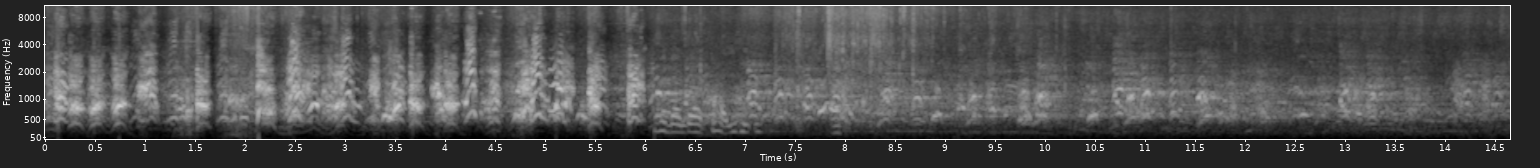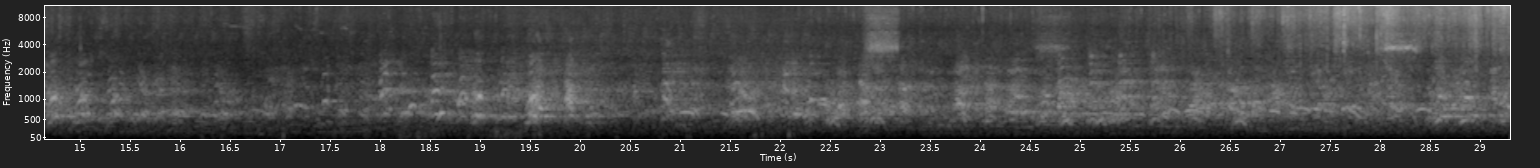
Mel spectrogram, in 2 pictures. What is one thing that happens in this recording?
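Dogs bark and yelp excitedly outdoors.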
